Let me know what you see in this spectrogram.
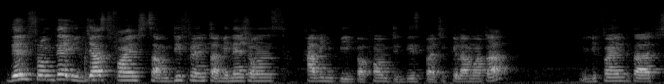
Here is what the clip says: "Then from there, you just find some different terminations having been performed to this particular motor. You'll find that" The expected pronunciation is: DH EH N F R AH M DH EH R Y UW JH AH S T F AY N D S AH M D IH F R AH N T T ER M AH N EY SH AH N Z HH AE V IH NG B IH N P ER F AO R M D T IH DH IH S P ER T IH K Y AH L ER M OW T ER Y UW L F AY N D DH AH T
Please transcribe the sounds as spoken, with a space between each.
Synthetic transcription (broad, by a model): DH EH N F R AH M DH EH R Y UW JH AH S T F AY N D S AH M D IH F R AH N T T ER M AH N EY SH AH N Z HH AE V IH NG B IH N P ER F AO R M D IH DH IH S P ER T IH K Y AH L ER M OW T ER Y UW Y F AY N D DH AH T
